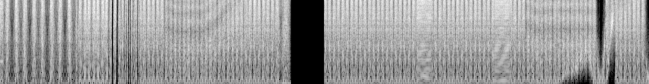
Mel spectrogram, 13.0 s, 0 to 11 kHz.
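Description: Electronic beat playing back from GarageBand's Modern 808 drum kit and Syn Bass tracks: dense, rapid-fire drum hits over a synth bass line. It cuts out completely for about half a second midway, then resumes.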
